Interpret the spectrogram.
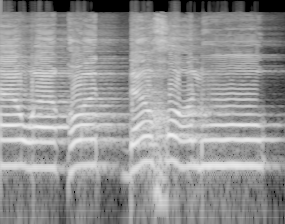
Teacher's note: di sini dal sukun berjumpa dengan dal ini adalah idgham main dal yang pertama telah gabung pada dal yang kedua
